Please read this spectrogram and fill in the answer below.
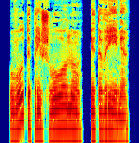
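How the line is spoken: Sighing. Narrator (Russian): вздохнул Афанасий

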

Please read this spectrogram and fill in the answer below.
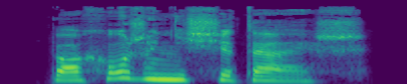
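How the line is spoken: Gloomy summing up. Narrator (Russian): мрачно подытожил я

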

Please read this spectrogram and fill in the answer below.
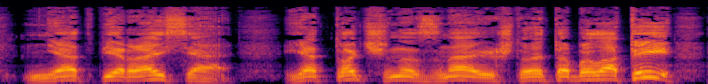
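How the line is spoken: Barked. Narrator (Russian): рявкнул Егор

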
